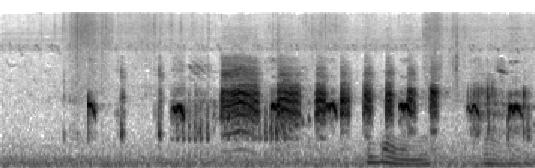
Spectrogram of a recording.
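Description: Birds calling: a rapid run of short, high-pitched notes starting under a second in, with a louder, wavering call about two seconds in.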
